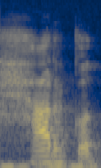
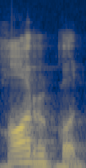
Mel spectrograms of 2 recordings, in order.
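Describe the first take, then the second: First: The word is said with Arabic-style vowels. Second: The word is said with Bengali-style vowels. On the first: This is the original Arabic way of saying it. The speaker calls it right. "শব্দটা কিন্তু হারকত হবে" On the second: This is the habitual local way of saying it. The speaker calls it wrong. "আমরা যেমন কি বলছি হরকত"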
